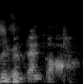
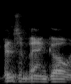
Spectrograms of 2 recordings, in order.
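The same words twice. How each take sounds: First: The name is said with a Dutch pronunciation. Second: The name is said with an American pronunciation. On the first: "I was in Amsterdam, and that's how they pronounced it" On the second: "in America everybody's like"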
